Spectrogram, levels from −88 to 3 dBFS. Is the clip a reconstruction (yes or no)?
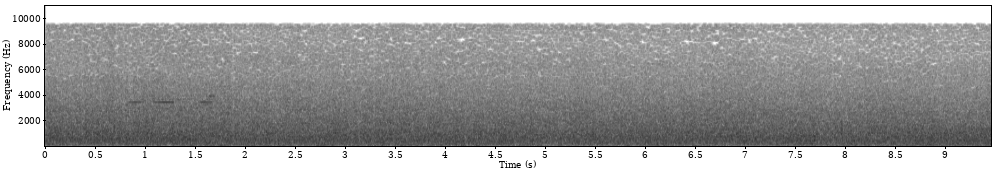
no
